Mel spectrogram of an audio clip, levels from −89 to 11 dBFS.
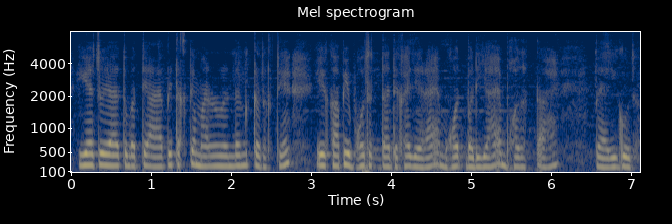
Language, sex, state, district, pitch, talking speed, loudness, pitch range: Hindi, male, Bihar, East Champaran, 215 Hz, 200 wpm, -30 LUFS, 200-230 Hz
